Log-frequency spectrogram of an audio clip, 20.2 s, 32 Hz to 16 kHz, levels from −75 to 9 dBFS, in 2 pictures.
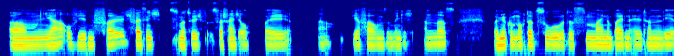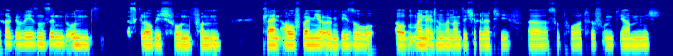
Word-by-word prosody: Ähm, 115 0 +2
ja, 120 +3 +2
auf 130 -3 -5
jeden 120 -1 -2
Fall. 130 +4 0
Ich 155 0 -10
weiß 120 -1 +4
nicht, 120 0 -4
ist - - -11
natürlich 120 0 -2
ist - - -14
wahrscheinlich 120 0 -1
auch 120 - -4 0.2
bei 120 +1 -2 0.4
ja, 135 +2 -12 0.3
die 125 - -3
Erfahrungen 120 -1 -2
sind, 125 -2 -8
denke 120 +5 -6
ich, 140 - -19
anders. 130 +1 -4 0.6
Bei - - 0
mir 120 +1 +3
kommt 120 0 -2
noch 120 - 0
dazu, 125 - +1
dass - - -6
meine 125 -1 +1
beiden 120 +1 +1
Eltern 120 -1 -4
Lehrer 130 +2 0
gewesen 135 0 +1
sind, 135 0 0
und 125 -1 +1 0.5
das - - -8
glaube 120 0 +4
ich 115 - -3
schon 120 -1 +1
von 120 +1 -1 0.6
klein 120 -1 +7
auf 125 0 +5
bei 125 -1 +7
mir 120 0 +5
irgendwie 115 0 +3
so 115 -1 0 0.3
ähm, 115 -1 +5
meine 120 -1 +5
Eltern 120 0 0
waren 120 -1 +1
an 115 0 0
sich 120 -2 -6
relativ, 115 +2 -4
äh, 115 0 0
supportive 120 +1 -6
und 120 -1 -5
die 120 - 0
haben 115 0 0
nicht, 120 0 -6
120 Hz, 170 wpm, -25 LUFS, 120-125 Hz, 0.6 s, klein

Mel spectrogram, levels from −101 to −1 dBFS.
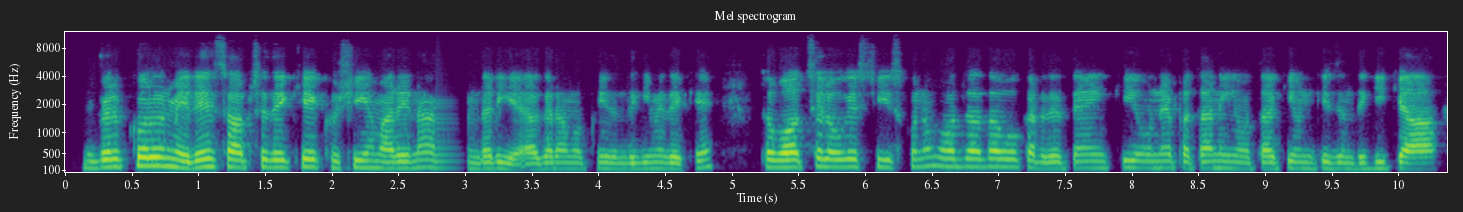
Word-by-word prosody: बिल्कुल, 185 +6 +5
मेरे 170 -1 +5
हिसाब 185 -3 +3
से 185 - +1
देखिए 175 +1 +3
खुशी 165 +1 -2
हमारे 155 -2 +1
ना 170 +2 -3
अंदर 155 -3 -5
ही 145 - 0
है। 125 - 0
अगर 140 +2 -1
हम 145 0 -4
अपनी 145 +1 -6
ज़िंदगी 140 +1 -4
में 145 0 -5
देखें, 140 +5 -2 0.4
तो 175 - +3
बहुत 175 0 +5
से 195 - +1
लोग 180 0 +2
इस 180 - -3
चीज़ 175 -3 -5
को 185 - -4
ना 195 - -5
बहुत 190 -2 -1
ज़्यादा 190 0 +2
वो 185 0 0
कर 165 -4 -1
देते 150 +1 -3
हैं 160 0 -5
कि 170 0 -3
उन्हें 160 0 -5
पता 155 +1 -1
नहीं 155 -1 -5
होता 145 0 -2
कि 145 +3 -5
उनकी 150 0 -5
ज़िंदगी 140 +1 -4
क्या 140 -1 +4
160 Hz, 230 wpm, -22 LUFS, 145-180 Hz, 0.4 s, बिल्कुल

